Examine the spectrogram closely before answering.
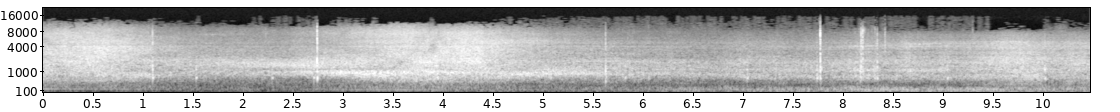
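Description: Airbus A320-family jet airliner touching down and rolling out, its engine noise swelling about three seconds in, then easing as it slows. A few sharp clicks stand out over the engine noise.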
